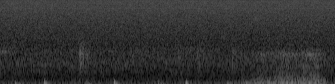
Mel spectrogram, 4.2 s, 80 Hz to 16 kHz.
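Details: Real heartbeat recorded during sleep: soft regular low thumps roughly 70 a minute, then a snore rising over the beats near the end; normal heartbeat.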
